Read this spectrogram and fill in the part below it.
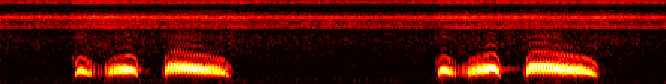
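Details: Wild local spotted dove at a roadside, loud full voice said to resemble pesom singing: two three-note phrases, a short coo, a rising second coo and a long slightly falling coo, about two and a half seconds apart.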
